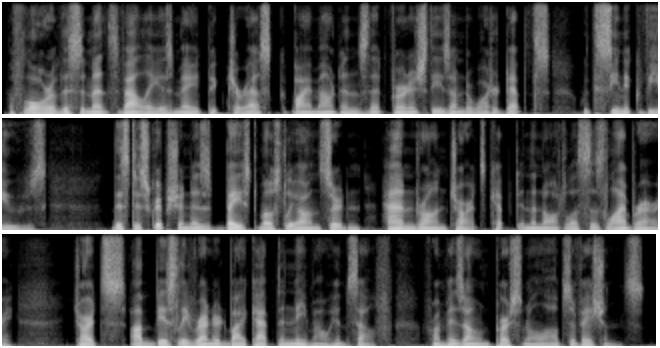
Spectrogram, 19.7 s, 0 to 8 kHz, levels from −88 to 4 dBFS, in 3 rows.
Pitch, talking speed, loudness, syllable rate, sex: 110 Hz, 140 wpm, -23 LUFS, 4.6 syllables/s, male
